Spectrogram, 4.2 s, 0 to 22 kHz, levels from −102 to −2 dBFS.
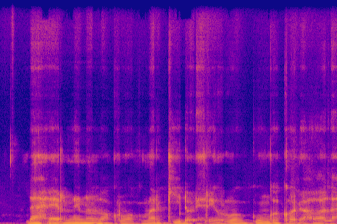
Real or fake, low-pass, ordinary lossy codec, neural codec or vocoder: fake; none; none; codec, 44.1 kHz, 7.8 kbps, DAC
